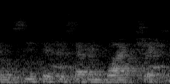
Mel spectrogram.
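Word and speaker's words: C57BL/6: so you know the the most common way of pronouncing that strain of mice is to say c57 black 6 mice that's just what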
